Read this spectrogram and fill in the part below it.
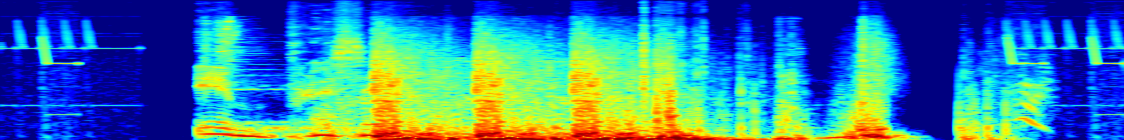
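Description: Explosive blasts boom and crackle.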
